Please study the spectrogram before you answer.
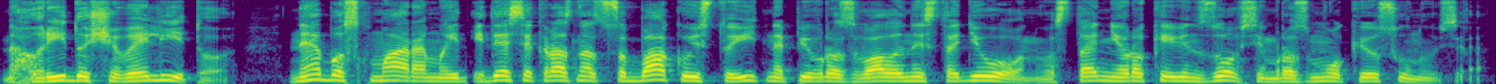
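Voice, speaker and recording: A man reading a novel aloud in a wry, deadpan manner, with casual swearing. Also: on the high side, quick pace, hardly any pauses, no room sound, clean studio sound. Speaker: reader. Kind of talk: audiobook narration of a novel.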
